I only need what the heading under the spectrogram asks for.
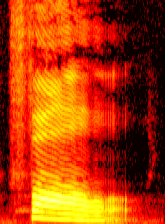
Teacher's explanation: When the L is at the end, there's that extra dark sound for the dark L. But for now, only concentrate on keeping contact between the tip of the tongue and the upper palate.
